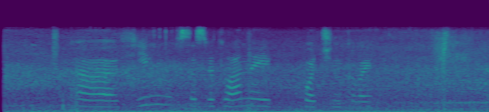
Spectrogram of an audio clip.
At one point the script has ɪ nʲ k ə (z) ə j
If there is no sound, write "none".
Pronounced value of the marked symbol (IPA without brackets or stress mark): v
